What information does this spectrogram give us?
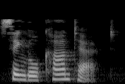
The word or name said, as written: single contact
